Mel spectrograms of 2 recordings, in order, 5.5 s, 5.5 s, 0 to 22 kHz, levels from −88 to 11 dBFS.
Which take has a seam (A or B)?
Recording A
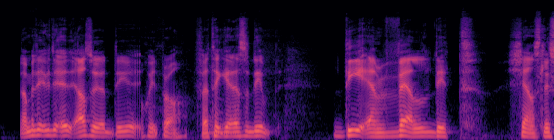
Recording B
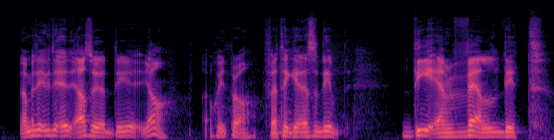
A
